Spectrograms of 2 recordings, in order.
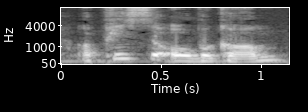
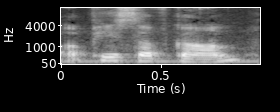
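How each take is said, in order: First: "of" as "o-beu", "gum" as "kkeom"; wrong Korean-style pronunciation. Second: "piece of" linked, "gum" with an open "uh"; natural English pronunciation. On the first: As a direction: add a vowel to "of" and say "gum" like Korean 껌. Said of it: "요렇게 하지 마시고". ("of gum"을 "오브 껌"처럼) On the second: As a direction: link "piece of" without an added vowel before "gum". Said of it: "하지 마시고". ("piece of"는 이어서, "gum"은 '감'에 가깝게) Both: Shown as a demonstration.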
